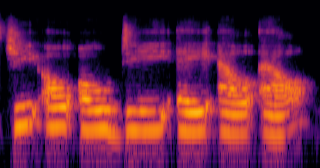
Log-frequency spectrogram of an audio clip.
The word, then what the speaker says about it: Goodall: I think it's pronounced Goodall or Goodall. It's Goodall.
